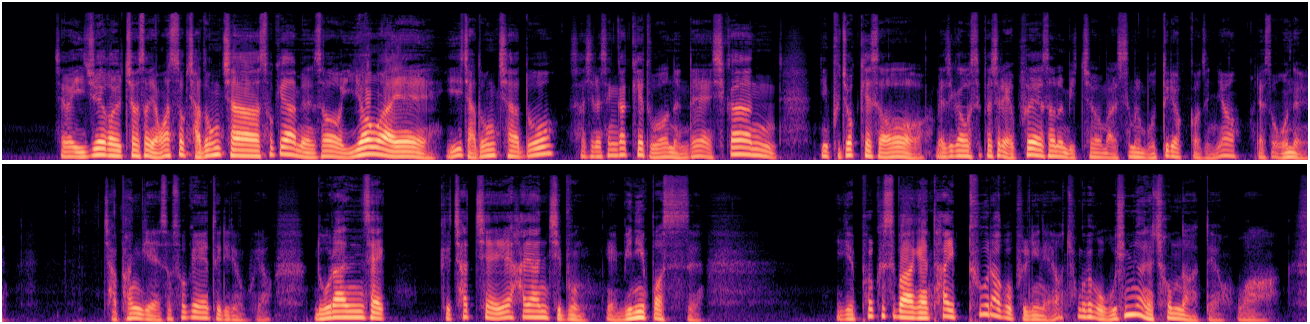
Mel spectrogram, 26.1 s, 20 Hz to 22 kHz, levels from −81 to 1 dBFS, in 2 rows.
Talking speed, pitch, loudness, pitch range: 285 characters per minute, 125 Hz, -15 LUFS, 100-145 Hz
